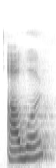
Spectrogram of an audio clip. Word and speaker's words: hour: Enemy, enemy, umbrella, a, hour, honest. These two are exceptions because here H is silent and apple, a sound is coming.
